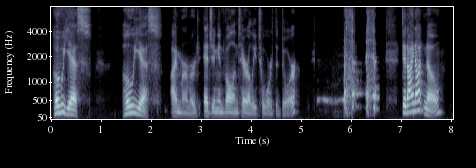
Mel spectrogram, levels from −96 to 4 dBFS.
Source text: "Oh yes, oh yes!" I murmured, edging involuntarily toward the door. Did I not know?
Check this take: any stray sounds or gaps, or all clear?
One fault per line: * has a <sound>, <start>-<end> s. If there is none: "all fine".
* has a cough, 5.3-6.6 s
